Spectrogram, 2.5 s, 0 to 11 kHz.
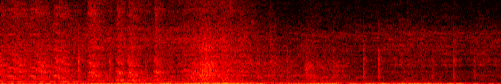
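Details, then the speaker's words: Ford 7.3 IDI diesel, checking the glow plug module: after glow plug cycles, a heavy, low chugging crank with uneven firing that almost picks up, then fades; a hard start, cranking without catching. "now let's see if it starts she wants to oh she did okay let's do the glow plugs again"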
